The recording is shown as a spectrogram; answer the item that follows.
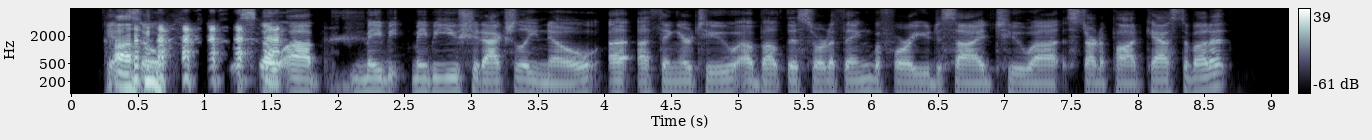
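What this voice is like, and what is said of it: Condescending nerdy know-it-all voice. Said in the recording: “doing an impression ... doing it spot on ... It's very good ... I'm doing a an actually neckbeard”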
